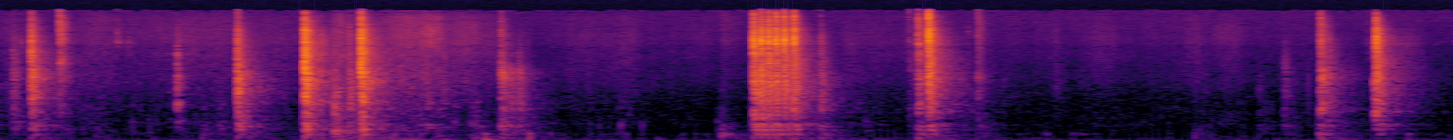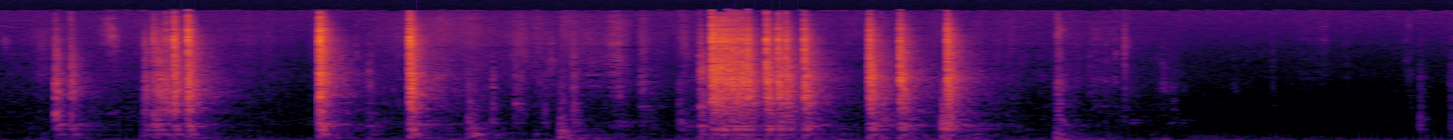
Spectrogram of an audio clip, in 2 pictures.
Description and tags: Recorded inside an organ, stepping on old wood floor, creaking sound, room acoustics very present. faint sound of clothes and steps also audible. M-S Recording: M on left channel, S on right.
